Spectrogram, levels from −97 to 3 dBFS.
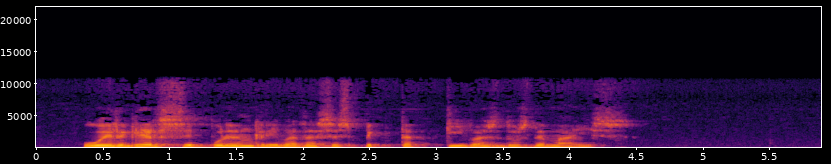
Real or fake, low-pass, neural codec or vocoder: real; 10.8 kHz; none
